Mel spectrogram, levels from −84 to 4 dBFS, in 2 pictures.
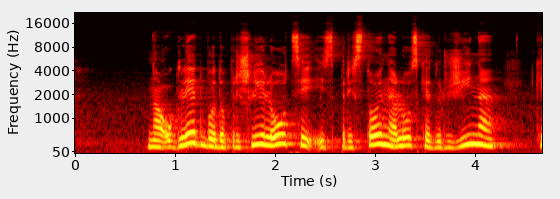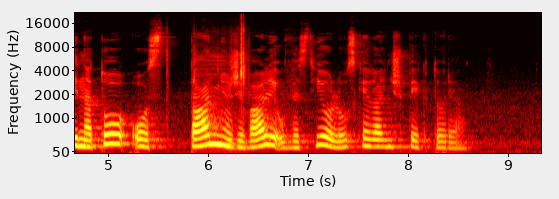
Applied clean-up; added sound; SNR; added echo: none; Camera; 15 dB; none.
